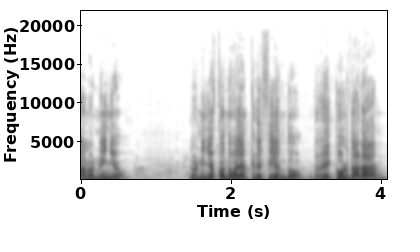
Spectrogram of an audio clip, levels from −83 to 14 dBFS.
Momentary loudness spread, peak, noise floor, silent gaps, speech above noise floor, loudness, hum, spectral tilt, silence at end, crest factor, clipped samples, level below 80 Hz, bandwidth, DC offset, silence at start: 10 LU; 0 dBFS; -50 dBFS; none; 33 dB; -17 LUFS; none; -5 dB/octave; 0 s; 18 dB; under 0.1%; -76 dBFS; 16.5 kHz; under 0.1%; 0 s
